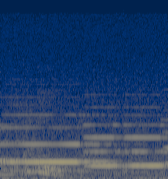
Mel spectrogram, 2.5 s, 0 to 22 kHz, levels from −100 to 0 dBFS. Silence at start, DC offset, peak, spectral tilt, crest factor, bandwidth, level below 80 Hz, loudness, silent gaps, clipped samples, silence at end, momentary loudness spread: 0 s; under 0.1%; -30 dBFS; -8.5 dB/octave; 12 dB; 16 kHz; -66 dBFS; -42 LUFS; none; under 0.1%; 0 s; 6 LU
